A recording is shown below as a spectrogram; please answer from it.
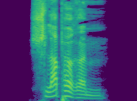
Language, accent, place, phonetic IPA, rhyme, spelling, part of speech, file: German, Germany, Berlin, [ˈʃlapəʁəm], -apəʁəm, schlapperem, adjective, De-schlapperem.ogg
- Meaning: strong dative masculine/neuter singular comparative degree of schlapp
